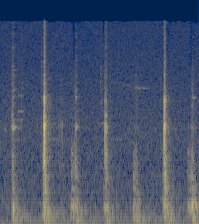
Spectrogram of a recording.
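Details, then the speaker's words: Car jacked up, front passenger wheel off the ground and rocked by hand: sharp metallic clicks about three a second from play in a shot wheel bearing; car had been grinding while driving. "you just grab the wheel when it's up off the ground you can see all the play in it there so that bearings pretty much shot"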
